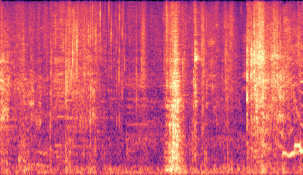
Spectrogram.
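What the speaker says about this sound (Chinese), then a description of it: "鸡爪子煮熟了， 现在捞出来。" Boiled chicken feet lifted out of a pot of water, with soft splashing and dripping and a couple of sharper clinks of a utensil against the pot, close and fairly quiet.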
